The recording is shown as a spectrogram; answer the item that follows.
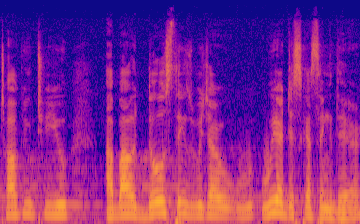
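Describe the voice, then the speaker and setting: This voice has a non-native accent, a dark, mellow tone and ordinary pitch variation. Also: man. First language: not English. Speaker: Islamic cleric. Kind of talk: religious lecture. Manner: halting, self-correcting.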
